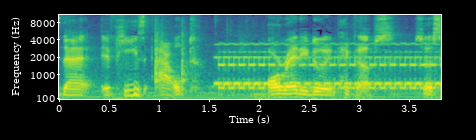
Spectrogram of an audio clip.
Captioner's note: phone ringing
